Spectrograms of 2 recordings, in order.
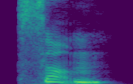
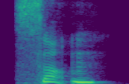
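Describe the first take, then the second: No difference in how they are said.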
